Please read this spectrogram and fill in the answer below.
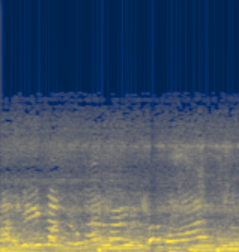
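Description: Crowd of children shouting and calling out while playing in a swimming pool, with music playing underneath in held notes.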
